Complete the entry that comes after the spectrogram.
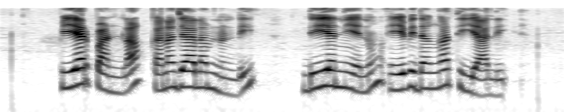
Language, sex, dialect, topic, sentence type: Telugu, female, Telangana, agriculture, question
